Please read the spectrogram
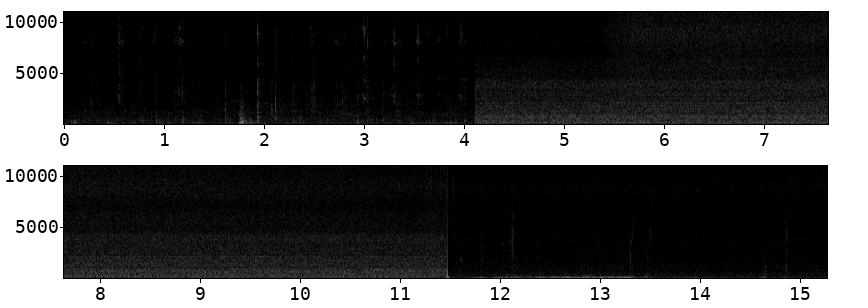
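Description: A spoon stirring pancake batter in a glass bowl, scraping and clinking against the glass. After about four seconds a steady hiss sets in as batter is poured into a hot oiled frying pan and fries, cutting off suddenly; a short low rumble follows near the end.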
